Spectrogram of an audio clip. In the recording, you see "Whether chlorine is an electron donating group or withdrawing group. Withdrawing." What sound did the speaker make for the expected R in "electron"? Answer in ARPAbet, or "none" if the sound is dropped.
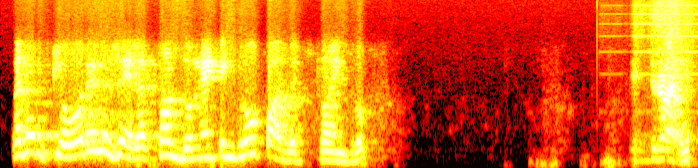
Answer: none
